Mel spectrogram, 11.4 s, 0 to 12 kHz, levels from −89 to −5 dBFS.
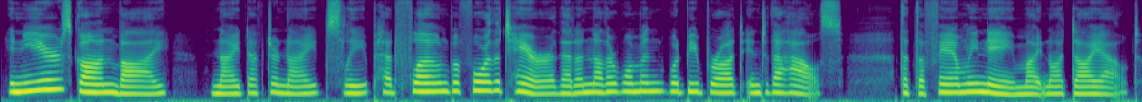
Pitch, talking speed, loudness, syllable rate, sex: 225 Hz, 160 wpm, -16 LUFS, 4.0 syllables/s, female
